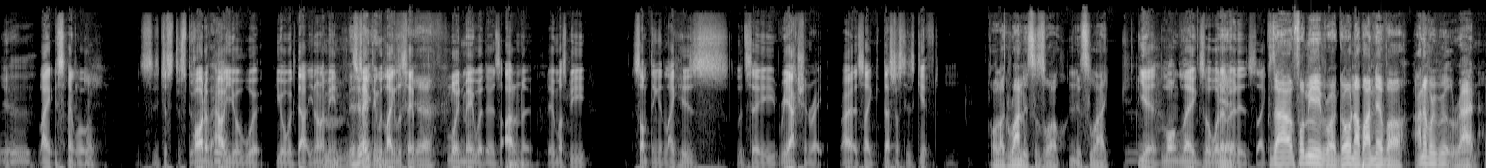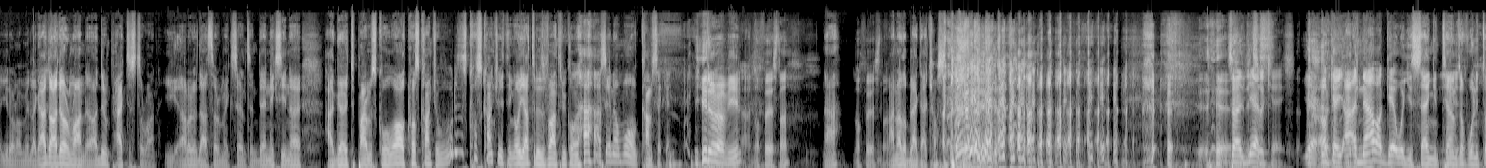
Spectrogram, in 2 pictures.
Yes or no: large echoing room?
no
